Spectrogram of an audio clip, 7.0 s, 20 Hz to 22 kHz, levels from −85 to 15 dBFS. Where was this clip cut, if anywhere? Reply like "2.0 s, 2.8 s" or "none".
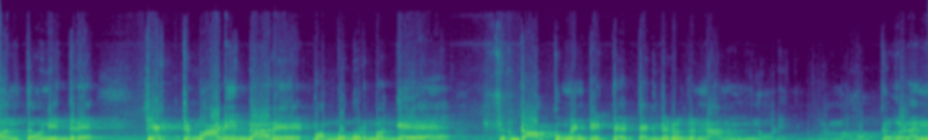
5.8 s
